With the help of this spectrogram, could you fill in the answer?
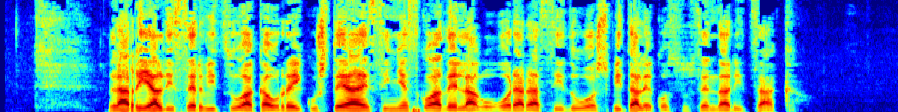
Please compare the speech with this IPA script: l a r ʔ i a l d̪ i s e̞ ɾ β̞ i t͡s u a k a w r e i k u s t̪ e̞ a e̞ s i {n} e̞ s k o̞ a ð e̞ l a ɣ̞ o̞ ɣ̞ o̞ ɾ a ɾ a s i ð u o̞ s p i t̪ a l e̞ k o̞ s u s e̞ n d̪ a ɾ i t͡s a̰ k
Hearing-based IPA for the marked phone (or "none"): ɲ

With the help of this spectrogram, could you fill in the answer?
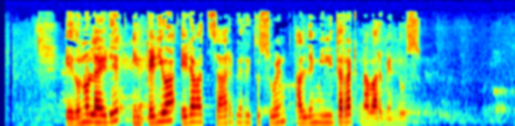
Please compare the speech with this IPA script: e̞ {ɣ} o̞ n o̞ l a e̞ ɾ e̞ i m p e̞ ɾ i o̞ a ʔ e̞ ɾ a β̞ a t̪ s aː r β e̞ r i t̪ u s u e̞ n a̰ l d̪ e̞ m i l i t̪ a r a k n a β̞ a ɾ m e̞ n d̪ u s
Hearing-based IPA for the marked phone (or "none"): ð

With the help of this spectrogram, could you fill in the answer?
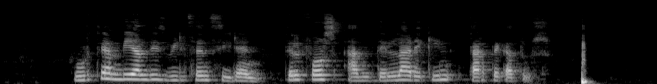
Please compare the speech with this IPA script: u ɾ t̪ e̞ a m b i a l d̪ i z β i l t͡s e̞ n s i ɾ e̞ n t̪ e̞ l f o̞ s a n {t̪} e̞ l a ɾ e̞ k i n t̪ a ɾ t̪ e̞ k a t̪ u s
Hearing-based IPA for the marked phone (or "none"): t̪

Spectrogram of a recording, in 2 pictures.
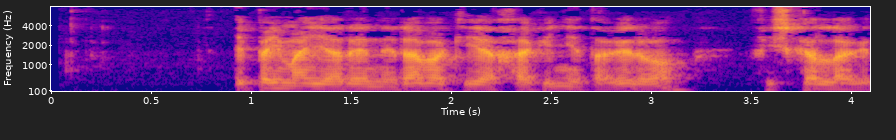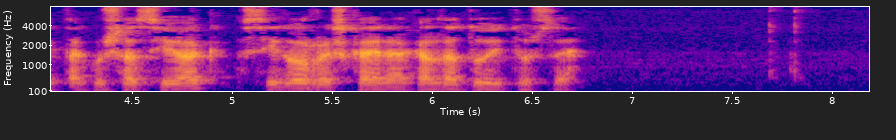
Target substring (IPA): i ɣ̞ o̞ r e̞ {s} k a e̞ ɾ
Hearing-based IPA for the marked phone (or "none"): s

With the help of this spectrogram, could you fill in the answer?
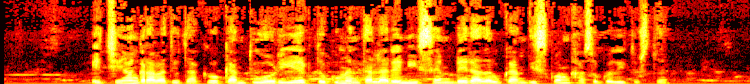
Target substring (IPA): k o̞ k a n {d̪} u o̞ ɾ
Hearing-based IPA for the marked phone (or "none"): t̪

